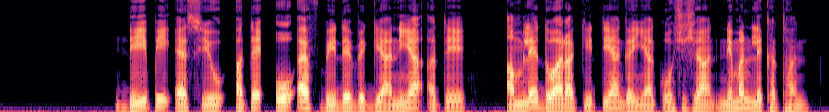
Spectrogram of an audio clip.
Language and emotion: Punjabi, neutral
